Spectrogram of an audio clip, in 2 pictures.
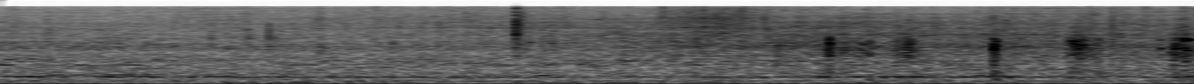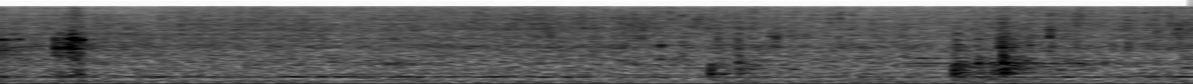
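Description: Red chilli paste sizzling steadily in hot oil in a stainless steel pan, with a few light clicks and scrapes as a wooden spatula stirs it.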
